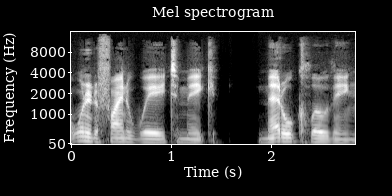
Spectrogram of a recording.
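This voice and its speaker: Here a man has an ordinary speaking voice, fairly low in pitch. The sound is dry and close with no echo, on a very clean recording with a silent background. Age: 20s. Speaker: podcast host. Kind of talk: solo monologue. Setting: home room. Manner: casual, filler-heavy.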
